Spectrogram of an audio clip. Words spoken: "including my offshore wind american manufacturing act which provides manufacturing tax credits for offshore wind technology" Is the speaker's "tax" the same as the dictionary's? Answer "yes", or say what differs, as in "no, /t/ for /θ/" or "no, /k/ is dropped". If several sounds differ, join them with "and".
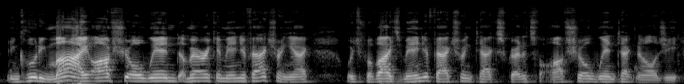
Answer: yes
